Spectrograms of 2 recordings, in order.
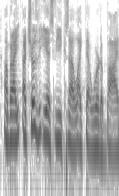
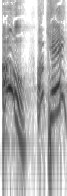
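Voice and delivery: much higher, loud imitation of a child instantly won over; sudden happy realization; 12 semitones higher, 13 dB louder, much slower than usual. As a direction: flip to a delighted kid's voice. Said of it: "everything about his countenance changed in that moment".

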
